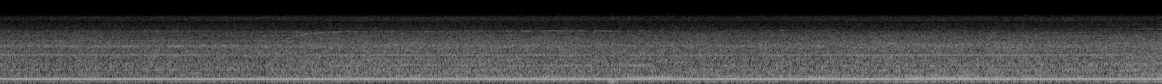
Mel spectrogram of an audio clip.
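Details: 1990s Health Mor Elektrapure canister vacuum with a fitted HEPA bag, set to high: steady motor roar with a fixed tone that never climbs higher, because a circuit board fault holds it at reduced speed with middling suction.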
